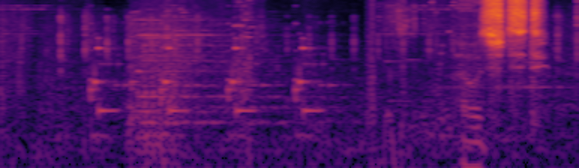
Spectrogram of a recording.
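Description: Bright chimes ring out as a treasure chest opens.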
